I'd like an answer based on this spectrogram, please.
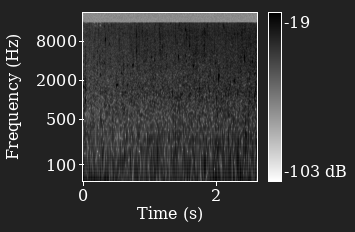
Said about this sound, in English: Oh, this is real nice. This is just some rain noises.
